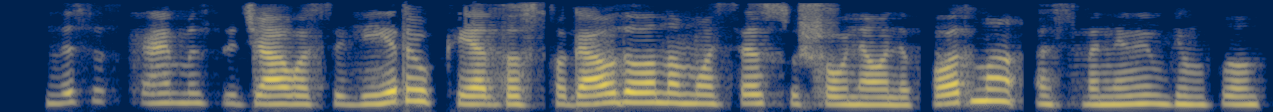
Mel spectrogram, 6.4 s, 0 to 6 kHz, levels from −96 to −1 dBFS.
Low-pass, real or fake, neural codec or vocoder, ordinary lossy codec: 5.4 kHz; fake; codec, 16 kHz, 2 kbps, X-Codec, HuBERT features, trained on LibriSpeech; AAC, 24 kbps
